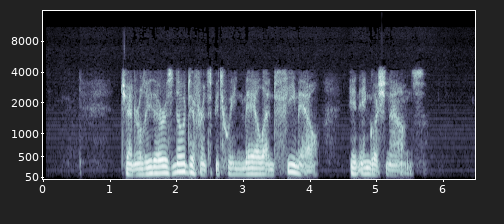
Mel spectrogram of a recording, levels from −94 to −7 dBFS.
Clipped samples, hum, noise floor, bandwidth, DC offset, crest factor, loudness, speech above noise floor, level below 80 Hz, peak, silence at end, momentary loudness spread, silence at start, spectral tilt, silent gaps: under 0.1%; none; -60 dBFS; 9.6 kHz; under 0.1%; 18 dB; -16 LUFS; 44 dB; -60 dBFS; 0 dBFS; 0.8 s; 10 LU; 1.15 s; -8 dB/octave; none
